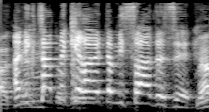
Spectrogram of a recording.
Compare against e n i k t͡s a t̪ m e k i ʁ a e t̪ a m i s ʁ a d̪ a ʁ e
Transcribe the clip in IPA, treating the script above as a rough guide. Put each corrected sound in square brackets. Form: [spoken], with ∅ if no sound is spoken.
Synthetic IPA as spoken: [a] n i k t͡s a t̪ m e k i ʁ a e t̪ a m i s ʁ a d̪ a [z] e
